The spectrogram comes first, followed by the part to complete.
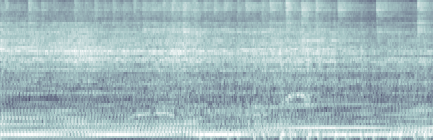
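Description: Amplified, distorted electric guitar and bass holding a loud sustained drone of several steady tones, with a few faint wavering high notes above. About halfway through, the low end breaks into a fast, stuttering pulse.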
